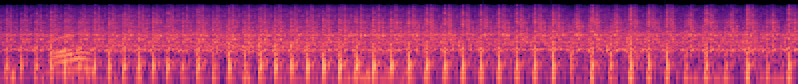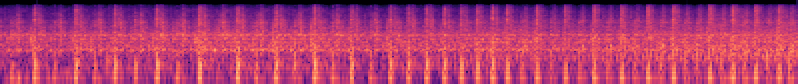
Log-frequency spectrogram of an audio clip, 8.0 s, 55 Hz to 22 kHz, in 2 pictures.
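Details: Old rototiller, guessed late-1960s to 1970s, Briggs & Stratton single-cylinder engine, running at high throttle: fast, slightly uneven popping. The carburetor needs pinning and adjustment.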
